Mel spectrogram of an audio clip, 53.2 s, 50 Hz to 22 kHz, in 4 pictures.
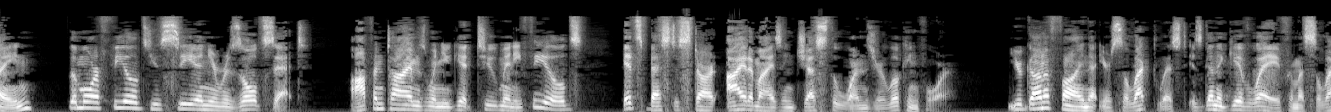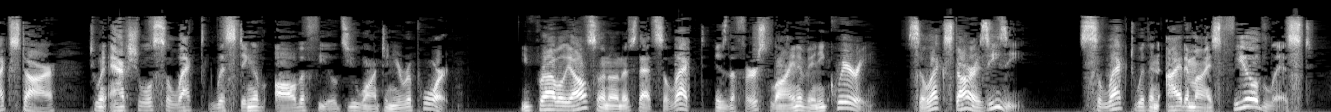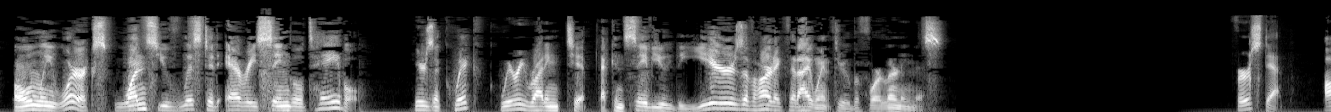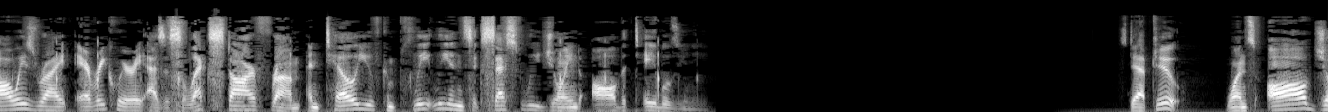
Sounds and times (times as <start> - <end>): Speech: 0.0 - 17.9, 18.5 - 36.2, 39.0 - 47.1, 51.2 - 53.2.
